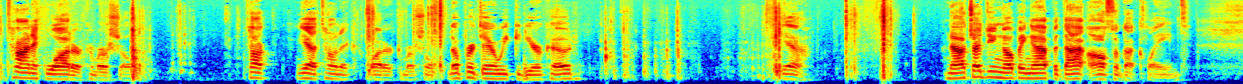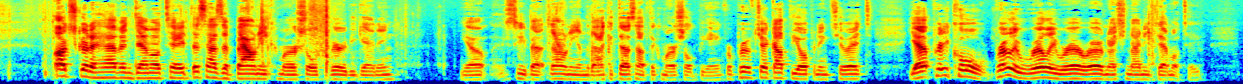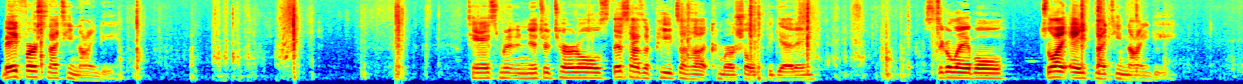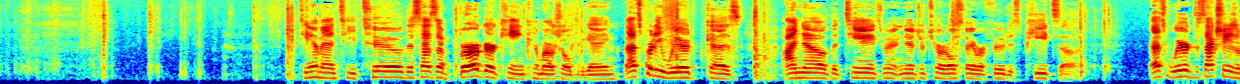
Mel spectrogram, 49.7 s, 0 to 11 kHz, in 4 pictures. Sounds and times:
Speech: 0.0 - 1.4, 2.4 - 5.8, 7.7 - 8.2, 9.4 - 11.9, 12.9 - 16.4, 17.0 - 26.1, 29.5 - 33.1, 34.1 - 36.6, 40.3 - 48.2, 48.8 - 49.6.

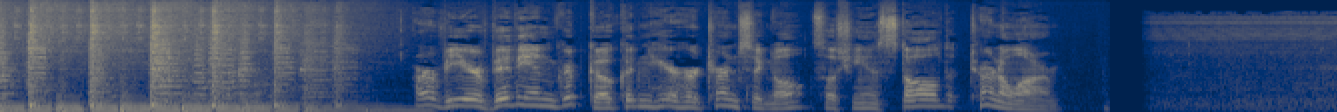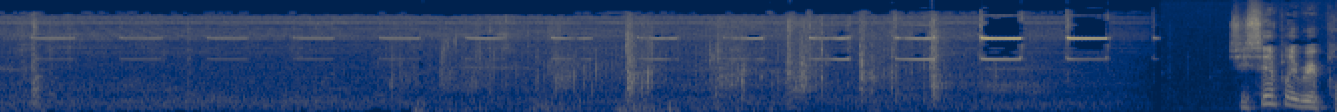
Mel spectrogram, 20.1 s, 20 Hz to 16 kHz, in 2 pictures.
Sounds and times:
Speech: 3.1 - 8.0, 19.2 - 20.0.

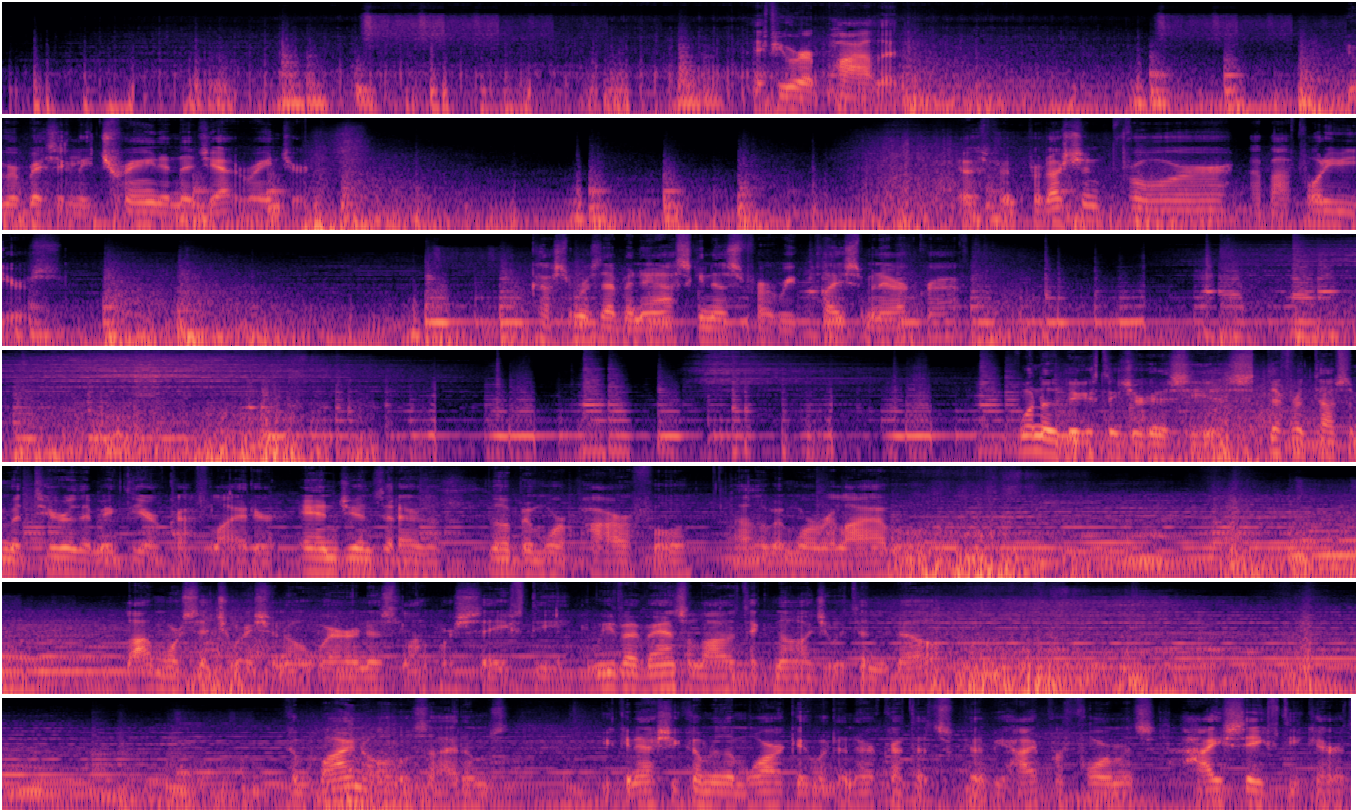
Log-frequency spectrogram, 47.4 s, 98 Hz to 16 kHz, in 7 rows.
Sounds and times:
Music: 0.0 - 47.3
Speech: 3.8 - 4.6, 6.7 - 8.4, 11.6 - 13.9, 16.2 - 18.4, 25.3 - 31.6, 34.5 - 38.6, 42.0 - 47.3.

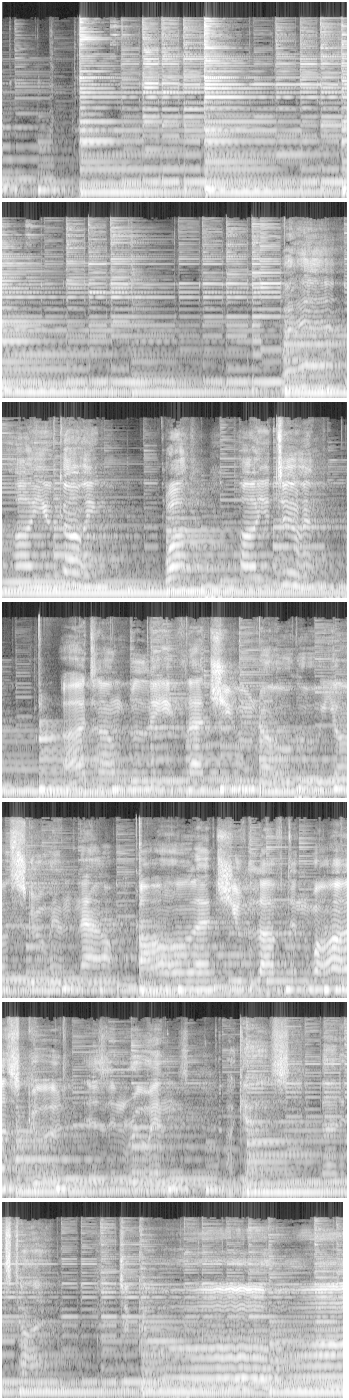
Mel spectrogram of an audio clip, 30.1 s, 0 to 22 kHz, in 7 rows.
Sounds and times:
Music: 0.0 - 30.1.

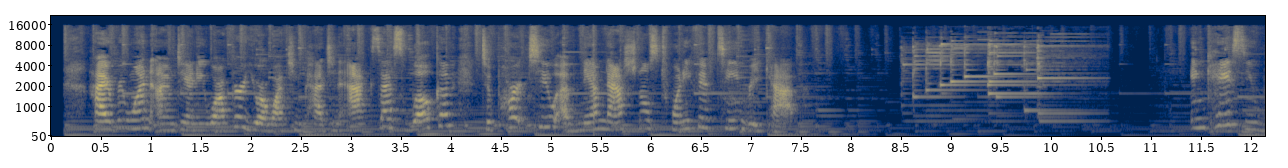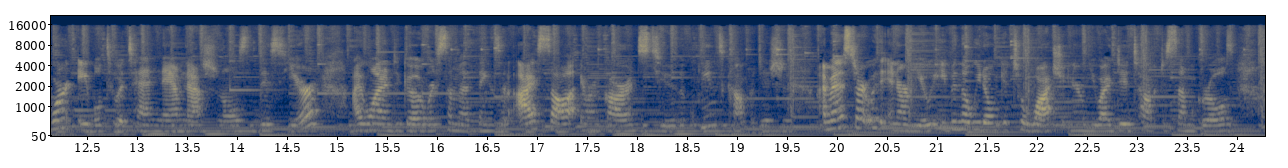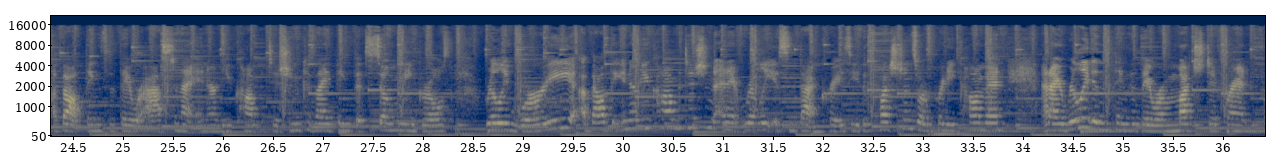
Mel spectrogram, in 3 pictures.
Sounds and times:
Speech: 0.4 - 7.5, 11.4 - 36.4
Glockenspiel: 8.5 - 21.8.

